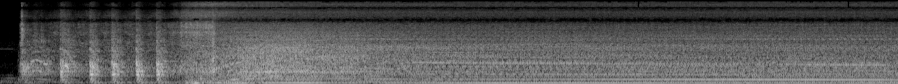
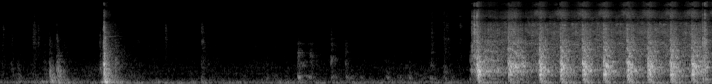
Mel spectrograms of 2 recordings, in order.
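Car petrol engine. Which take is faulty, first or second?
second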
